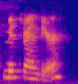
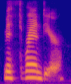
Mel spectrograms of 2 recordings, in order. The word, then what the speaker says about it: Mithrandir: Mithrandir. – Mithrandir.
